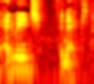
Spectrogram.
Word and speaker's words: Edwige Fenech: Now, I've heard it pronounced Finish. However, when I watch extras, all the folks that knew her always say Finish. So I'm going to say Edwige Fenech. That's what I'm rolling with.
